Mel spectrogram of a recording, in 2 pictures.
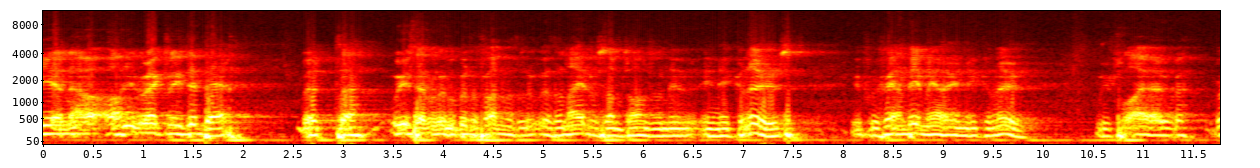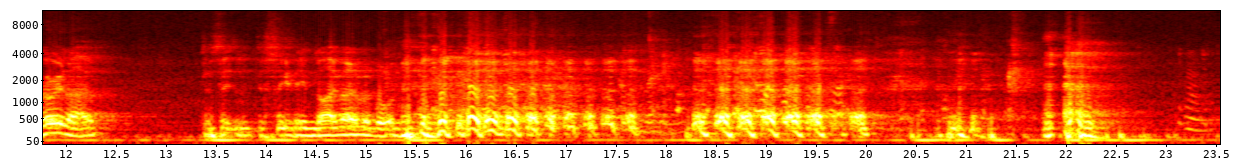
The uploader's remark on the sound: WONZ Christmas Party. Talks to a live audience.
